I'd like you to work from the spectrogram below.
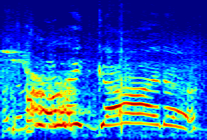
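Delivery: high, loud, drawn-out delight; surprised squeal. Real, not acted. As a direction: squeal at the sight of the dogs. Sees the fierce guard dogs.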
